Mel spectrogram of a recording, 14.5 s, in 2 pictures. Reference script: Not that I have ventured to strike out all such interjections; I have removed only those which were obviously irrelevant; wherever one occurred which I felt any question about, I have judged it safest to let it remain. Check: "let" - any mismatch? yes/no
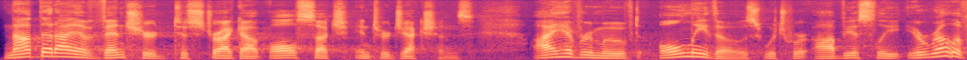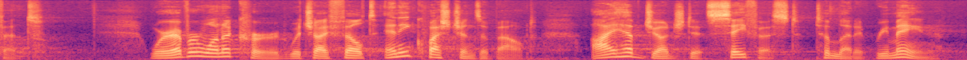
no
